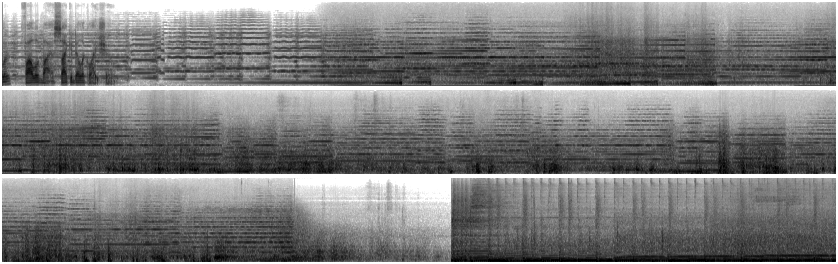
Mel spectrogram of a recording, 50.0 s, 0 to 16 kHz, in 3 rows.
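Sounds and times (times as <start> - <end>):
music with sustained tones: 0.0 - 39.4, 42.4 - 50.0
rain: 6.4 - 50.0
thunder rumbling: 6.4 - 50.0.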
